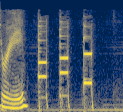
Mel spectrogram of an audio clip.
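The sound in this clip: Telephone keypad dialing tones: three short, steady electronic beeps spaced evenly apart, following a brief burst of a voice at the start.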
